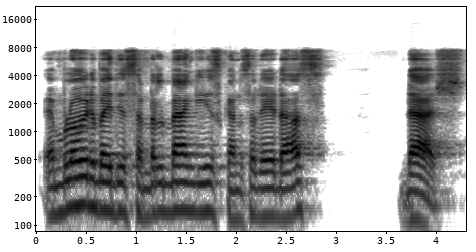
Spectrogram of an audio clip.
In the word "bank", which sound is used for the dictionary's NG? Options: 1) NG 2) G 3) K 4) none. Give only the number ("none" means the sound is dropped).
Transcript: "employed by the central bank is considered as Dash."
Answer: 1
